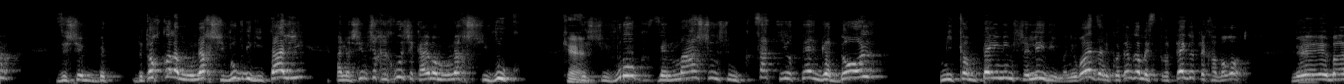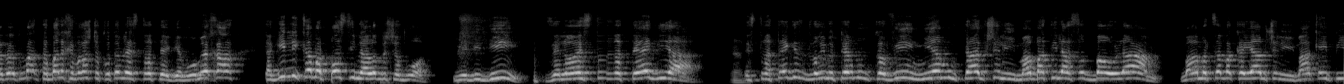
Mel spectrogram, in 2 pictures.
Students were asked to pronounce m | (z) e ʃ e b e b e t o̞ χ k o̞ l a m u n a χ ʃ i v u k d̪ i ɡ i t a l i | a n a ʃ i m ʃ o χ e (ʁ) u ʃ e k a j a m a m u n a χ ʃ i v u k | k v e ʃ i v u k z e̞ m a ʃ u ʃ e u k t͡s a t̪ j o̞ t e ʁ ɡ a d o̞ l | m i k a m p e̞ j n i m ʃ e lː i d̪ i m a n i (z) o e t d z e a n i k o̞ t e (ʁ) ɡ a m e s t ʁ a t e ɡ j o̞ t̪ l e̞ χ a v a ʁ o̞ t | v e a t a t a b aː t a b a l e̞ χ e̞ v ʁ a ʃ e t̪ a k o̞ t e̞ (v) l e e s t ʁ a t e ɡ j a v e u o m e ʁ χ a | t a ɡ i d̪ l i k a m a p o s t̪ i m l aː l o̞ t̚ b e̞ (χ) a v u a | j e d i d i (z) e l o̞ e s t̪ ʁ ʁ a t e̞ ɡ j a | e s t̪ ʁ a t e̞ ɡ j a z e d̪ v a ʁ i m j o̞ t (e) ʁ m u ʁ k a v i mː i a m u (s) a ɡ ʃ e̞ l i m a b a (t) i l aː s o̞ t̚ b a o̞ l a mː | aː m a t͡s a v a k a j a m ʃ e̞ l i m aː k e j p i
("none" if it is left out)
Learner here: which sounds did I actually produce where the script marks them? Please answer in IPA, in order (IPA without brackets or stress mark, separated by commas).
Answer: z, χ, ʁ, v, v, ʃ, z, e, t, t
